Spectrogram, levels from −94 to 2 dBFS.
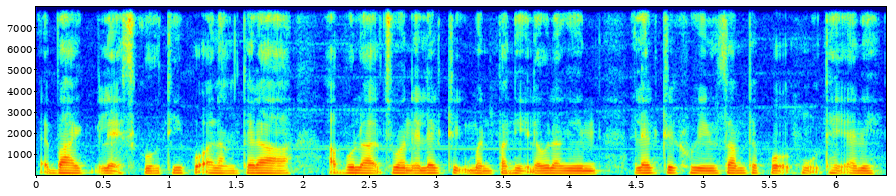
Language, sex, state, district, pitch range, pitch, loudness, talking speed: Mizo, male, Mizoram, Aizawl, 115-125 Hz, 120 Hz, -20 LUFS, 245 wpm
